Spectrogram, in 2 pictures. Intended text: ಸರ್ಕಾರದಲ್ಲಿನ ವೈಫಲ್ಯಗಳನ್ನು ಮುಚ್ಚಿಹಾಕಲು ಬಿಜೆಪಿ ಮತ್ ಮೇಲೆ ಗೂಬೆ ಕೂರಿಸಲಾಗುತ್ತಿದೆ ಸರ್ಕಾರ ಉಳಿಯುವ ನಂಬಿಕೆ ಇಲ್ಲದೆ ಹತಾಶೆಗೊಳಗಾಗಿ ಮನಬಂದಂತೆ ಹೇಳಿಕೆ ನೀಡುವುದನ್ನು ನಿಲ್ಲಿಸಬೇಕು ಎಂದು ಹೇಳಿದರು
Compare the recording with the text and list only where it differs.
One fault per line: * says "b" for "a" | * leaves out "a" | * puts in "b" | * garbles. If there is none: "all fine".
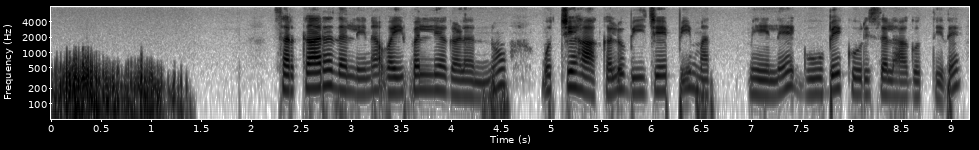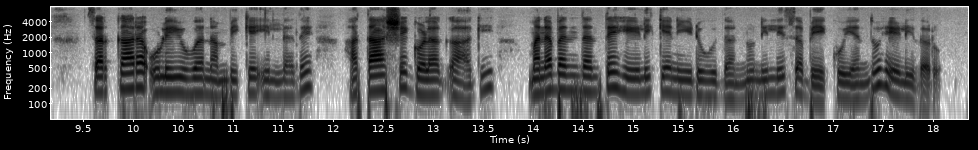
all fine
